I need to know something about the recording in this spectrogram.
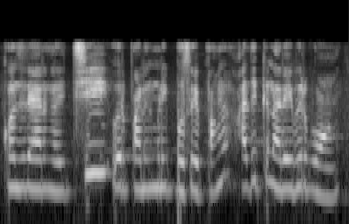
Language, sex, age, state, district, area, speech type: Tamil, female, 18-30, Tamil Nadu, Thoothukudi, rural, spontaneous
